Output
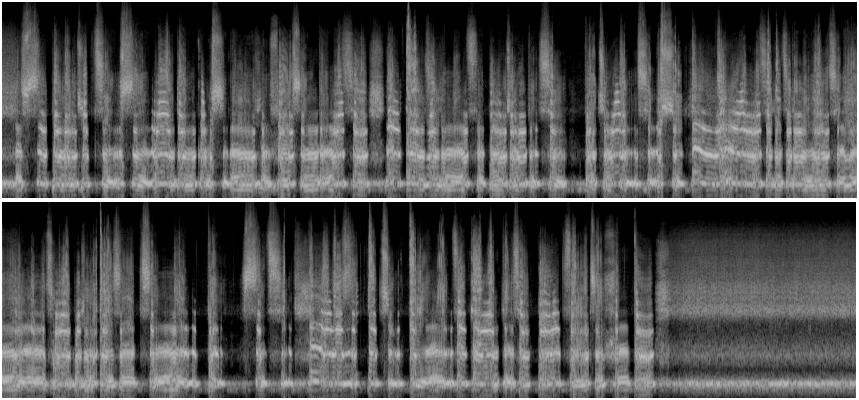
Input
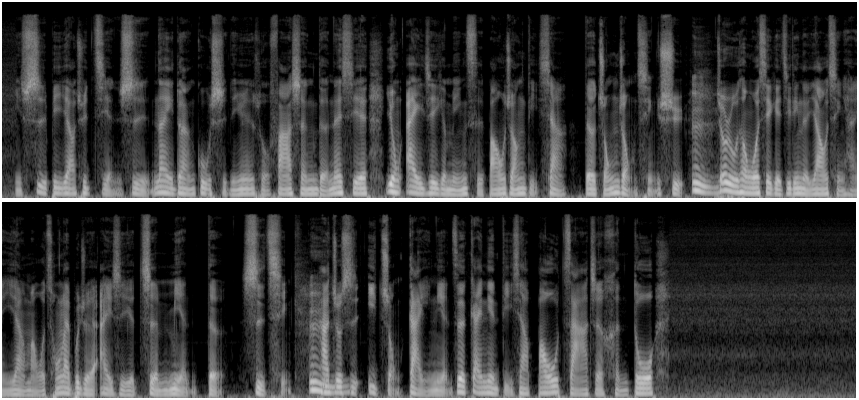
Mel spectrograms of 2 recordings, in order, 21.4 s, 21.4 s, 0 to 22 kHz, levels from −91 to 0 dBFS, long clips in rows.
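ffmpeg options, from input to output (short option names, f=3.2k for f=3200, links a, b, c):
-filter_complex "[0:a]acompressor=mode=upward:threshold=-39dB:ratio=2.5,equalizer=f=125:t=o:w=1:g=9,equalizer=f=2k:t=o:w=1:g=6,equalizer=f=4k:t=o:w=1:g=10,equalizer=f=8k:t=o:w=1:g=10,aeval=exprs='val(0)*sin(2*PI*180*n/s)':c=same,acompressor=threshold=-29dB:ratio=6,asplit=3[a][b][c];[a]bandpass=f=300:t=q:w=8,volume=0dB[d];[b]bandpass=f=870:t=q:w=8,volume=-6dB[e];[c]bandpass=f=2.24k:t=q:w=8,volume=-9dB[f];[d][e][f]amix=inputs=3:normalize=0,aeval=exprs='0.0316*sin(PI/2*6.31*val(0)/0.0316)':c=same,bass=f=250:g=-10,treble=f=4k:g=10,volume=9dB"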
